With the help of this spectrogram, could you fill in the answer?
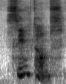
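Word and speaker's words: symptoms: 있을까요 씨피톰스 증상이란 뜻인데요 거기도 mpt기 때문에 피 발음을 안 하고 simtoms 이렇게 얘기를 하는 거죠 저랑 같이 한번 단어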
